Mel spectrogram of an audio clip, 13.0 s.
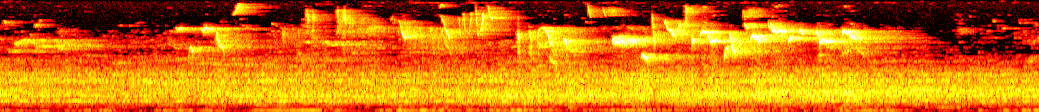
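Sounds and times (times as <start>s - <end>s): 
Eurasian Blackcap song: 2.2s - 11.0s.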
